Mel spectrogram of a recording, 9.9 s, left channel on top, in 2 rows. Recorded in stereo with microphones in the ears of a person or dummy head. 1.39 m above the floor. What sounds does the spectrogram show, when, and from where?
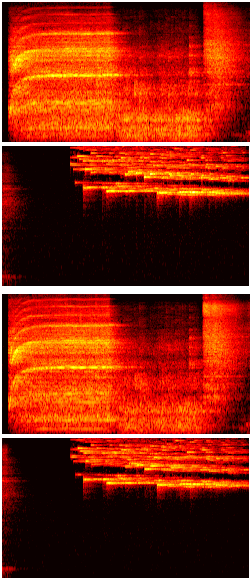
0.1 s a blender: 30° right (ahead or behind), 0.7 m
2.3 s boiling: 40° left (ahead or behind), 0.9 m
4.0 s frying: 70° right (ahead or behind), 0.8 m
6.3 s a chime: 60° left (ahead or behind), 0.7 m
